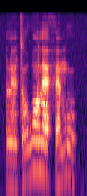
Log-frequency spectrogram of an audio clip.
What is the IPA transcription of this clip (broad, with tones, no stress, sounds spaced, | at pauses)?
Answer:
l ɛ̃˨ t o˨˦ w ɔ˦ l ɛ˦˨ h ɛ˨˦ m u˦˨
